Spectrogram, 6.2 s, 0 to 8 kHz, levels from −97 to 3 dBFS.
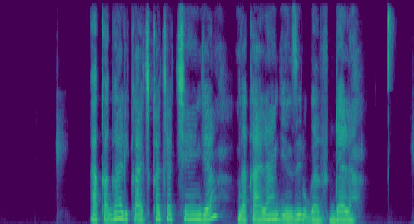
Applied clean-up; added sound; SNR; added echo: neural mask model DeepFilterNet 3.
